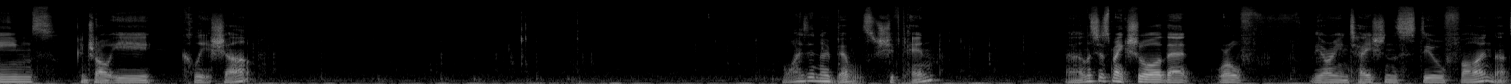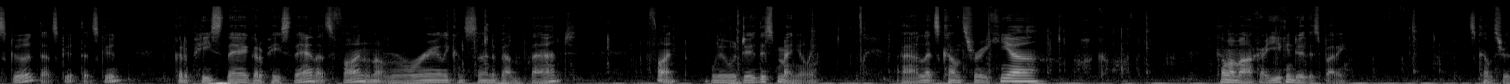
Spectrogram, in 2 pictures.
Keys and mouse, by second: 0.8 ctrl+e, 2.5 Tab, 4.2-4.6 shift+drag, 4.6-5.6 middle drag, 7.2 Tab, 8.1 a, 8.4 shift+middle click, 8.9 shift+n, 9.6 Tab, 10.7-21.6 drag, 19.7 Tab, 21.0 Tab, 21.6 alt+middle click, 22.4-26.2 middle drag, 26.5-28.5 middle drag, 29.1 shift+middle click.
